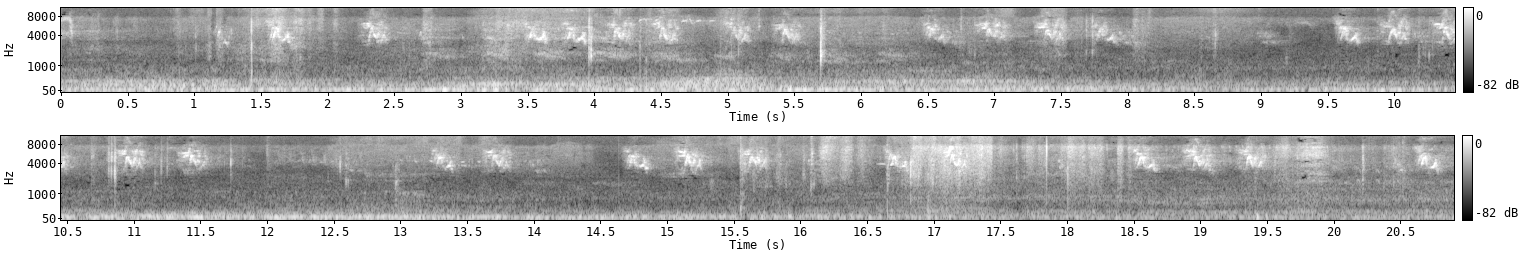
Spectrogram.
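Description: Small birds chirping: short high calls in quick clusters, repeating throughout, over a low steady outdoor rumble. There is a brief rush of noise about three-quarters of the way through.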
